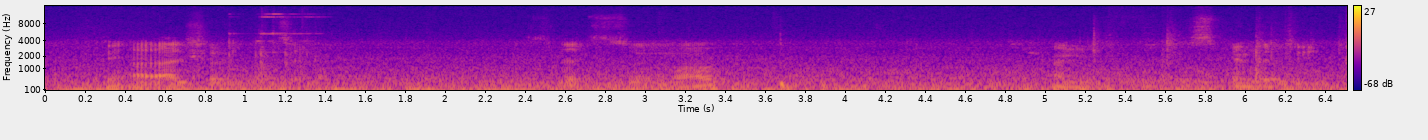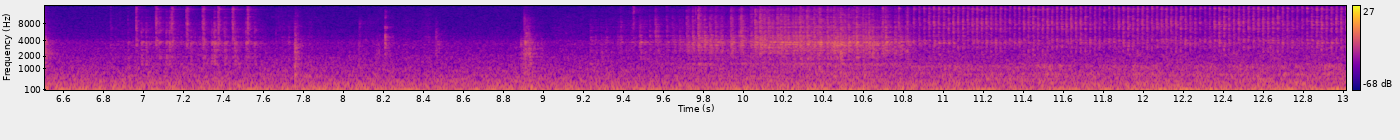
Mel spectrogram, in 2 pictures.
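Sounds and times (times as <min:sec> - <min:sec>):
bike wheel ratchet ticks: 0:06.8 - 0:07.8, 0:09.2 - 0:13.0.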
